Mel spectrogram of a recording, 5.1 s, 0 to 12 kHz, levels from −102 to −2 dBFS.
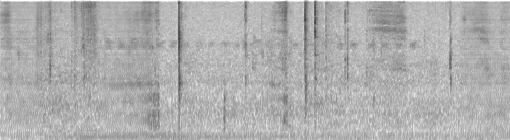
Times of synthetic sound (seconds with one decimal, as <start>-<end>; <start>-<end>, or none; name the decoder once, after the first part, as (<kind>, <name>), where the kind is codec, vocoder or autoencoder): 0.0-0.4 (vocoder, Vocos); 1.0-1.5; 4.6-5.1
